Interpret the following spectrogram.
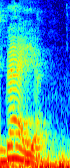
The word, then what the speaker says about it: ideia: Por isso que a palavra ideia perdeu acento. Por quê? Vamos dividir ideia? Ideia. Ideia. São 3 sílabas aqui. Qual é a sílaba tônica? Dei. Então ela é uma paroxítona.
